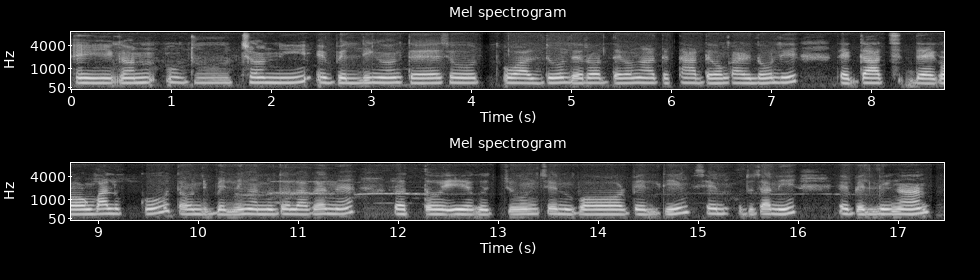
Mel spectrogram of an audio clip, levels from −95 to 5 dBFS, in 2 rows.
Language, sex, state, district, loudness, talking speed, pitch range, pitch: Chakma, female, Tripura, Dhalai, -17 LUFS, 135 wpm, 210-230 Hz, 220 Hz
